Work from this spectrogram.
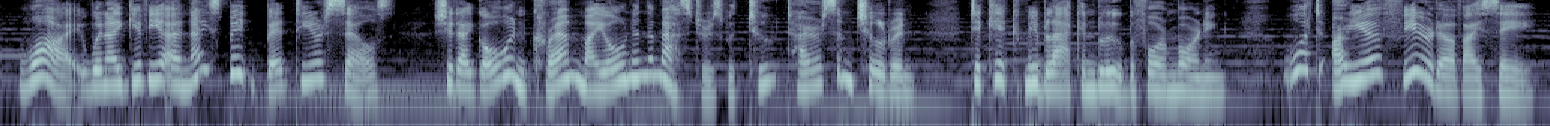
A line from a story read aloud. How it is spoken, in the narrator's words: laughed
